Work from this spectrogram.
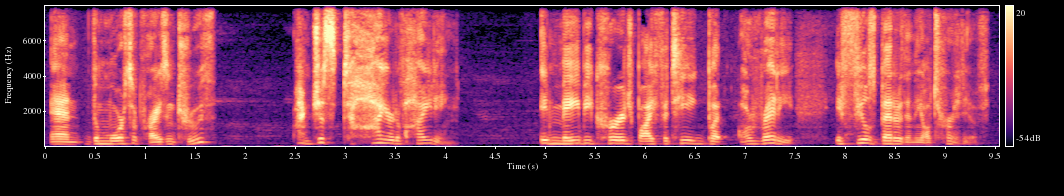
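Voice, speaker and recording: A man reading a first-person story as a wounded, resentful high school student, in scripted narration. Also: lively intonation, moderate pace. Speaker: reader of a short story.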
